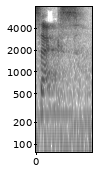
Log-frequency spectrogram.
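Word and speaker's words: seks: like, I like 6 because in Norwegian 6 is pronounced sex, so it sounds like sex.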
